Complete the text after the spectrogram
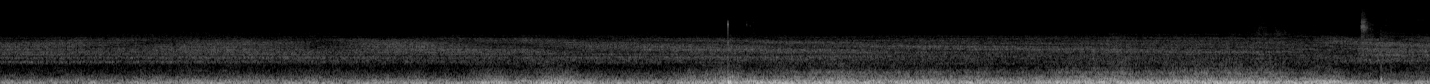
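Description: Strong wind buffets a car, rumbling loudly outdoors.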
